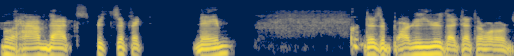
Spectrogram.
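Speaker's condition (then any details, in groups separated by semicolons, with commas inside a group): Ullrich congenital muscular dystrophy; from birth, diagnosed at 4, Ullrich found at 25 by DNA test; scoliosis surgery at 14 nearly fatal, stopped breathing 2 minutes six weeks later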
